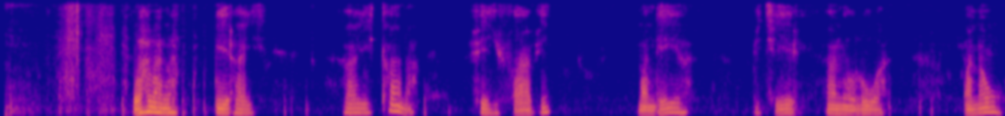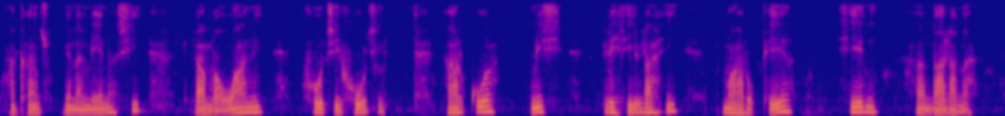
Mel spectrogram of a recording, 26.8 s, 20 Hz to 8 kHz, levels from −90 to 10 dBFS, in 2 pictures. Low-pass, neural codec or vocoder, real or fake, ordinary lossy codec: 7.2 kHz; codec, 16 kHz, 4 kbps, FunCodec, trained on Chinese and English, 50 frames a second; fake; Opus, 24 kbps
